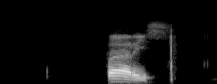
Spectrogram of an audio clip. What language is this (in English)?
Esperanto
